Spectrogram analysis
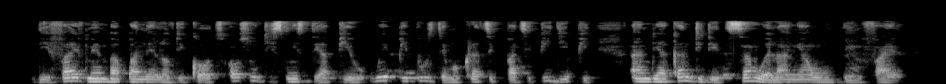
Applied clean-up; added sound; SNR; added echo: neural mask model Resemble Enhance denoiser.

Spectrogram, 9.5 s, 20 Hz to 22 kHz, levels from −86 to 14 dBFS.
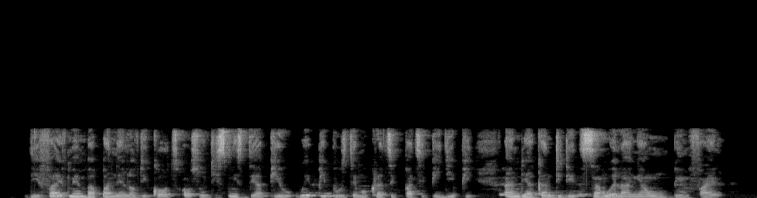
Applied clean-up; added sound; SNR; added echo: none; none; none; none.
